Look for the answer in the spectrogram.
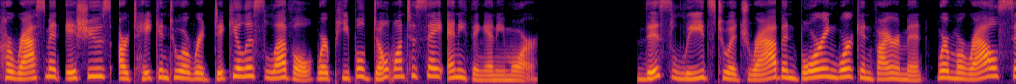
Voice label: female denier; conflicting perceptions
